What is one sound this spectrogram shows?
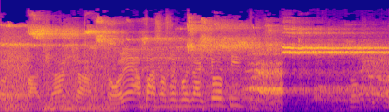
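Sneakers squeak sharply on a gym floor in an echoing hall.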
